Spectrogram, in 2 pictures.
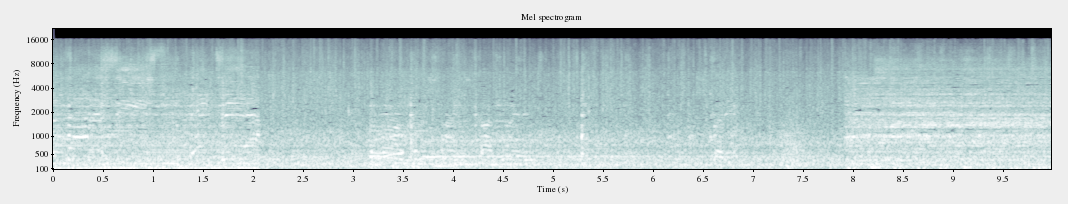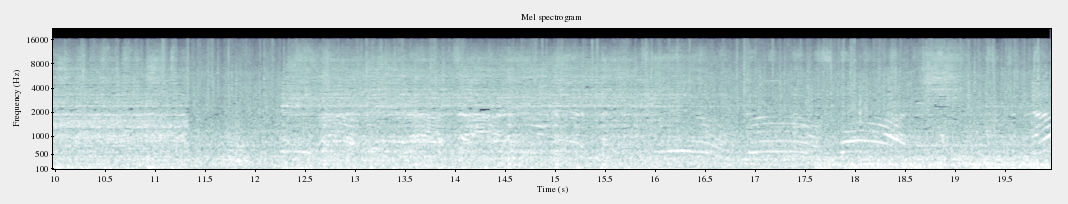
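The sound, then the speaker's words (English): Heavy rain drums steadily on a car, a dense, loud, unbroken hiss and patter that fills the whole clip, with muffled voices and low engine hum underneath. “Holy shit, it is raining hard.”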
